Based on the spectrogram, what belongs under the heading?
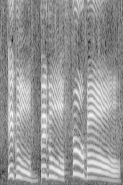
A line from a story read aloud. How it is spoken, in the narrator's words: he cried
